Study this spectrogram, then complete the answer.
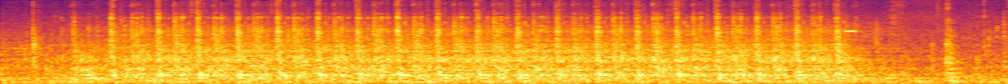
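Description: A sewing machine runs steadily while stitching a bag lining, a fast continuous mechanical whir with rapid clicking that holds for about four seconds before stopping near the end.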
